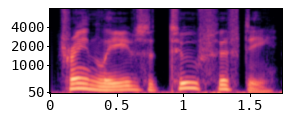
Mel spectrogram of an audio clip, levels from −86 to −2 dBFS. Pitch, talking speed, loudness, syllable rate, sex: 135 Hz, 170 wpm, -17 LUFS, 4.1 syllables/s, male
